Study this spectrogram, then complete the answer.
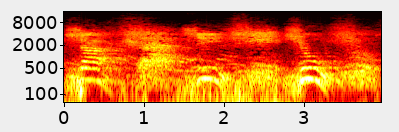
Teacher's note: Bibir nggak ikut ke depan ya. Jangan sya. Ya. Bibir tetap normal. · kalau shu karena dia dhammah baru bibirnya ikut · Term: shin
